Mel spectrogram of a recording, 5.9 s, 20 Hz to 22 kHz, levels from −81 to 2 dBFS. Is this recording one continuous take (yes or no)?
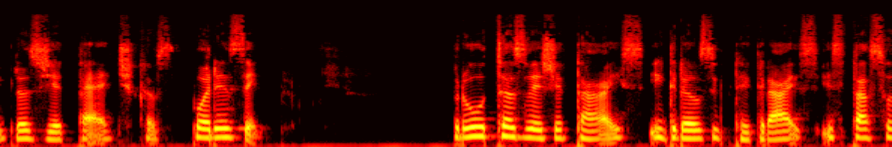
yes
